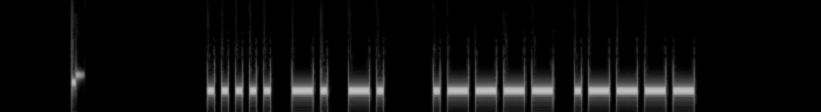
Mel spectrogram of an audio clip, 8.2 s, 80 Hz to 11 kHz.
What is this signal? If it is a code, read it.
Morse code, heard as a keyed tone, about 17 wpm, 700 Hz. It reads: 5NN 11
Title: CQ WW DX Contest Exchange Encore - 17wpm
